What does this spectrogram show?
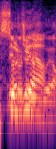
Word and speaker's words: Solskjaer: Faut essayer de prendre l'accent quand on dit les prénoms. Ah ouais, Solskjaer. Je le prononce à la norvégienne.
